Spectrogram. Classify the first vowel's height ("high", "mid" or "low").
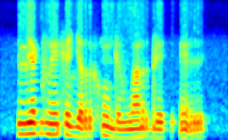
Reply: low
